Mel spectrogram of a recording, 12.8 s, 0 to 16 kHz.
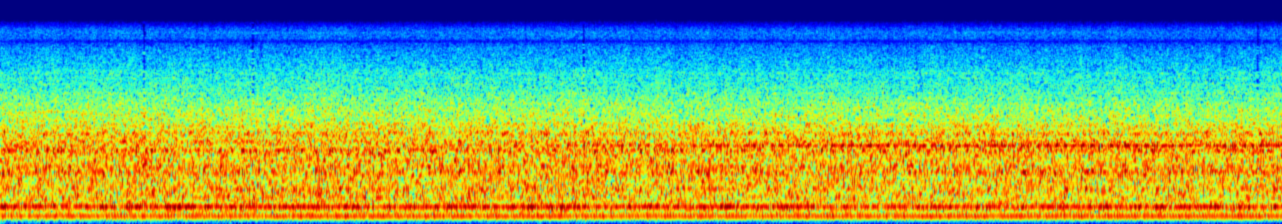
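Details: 1997-2007 Ford F-150 4.2 V6 cold start right after fan clutch replacement: steady even engine hum with constant low drone and faint whir, no knocks or surging; healthy cold idle.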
